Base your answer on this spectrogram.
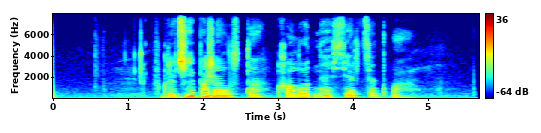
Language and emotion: Russian, neutral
